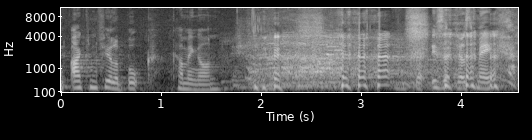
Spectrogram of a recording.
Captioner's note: laughter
